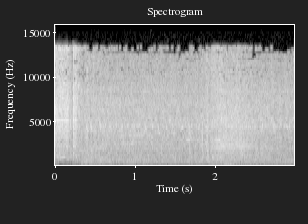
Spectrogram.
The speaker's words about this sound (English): As soon as you put on the engine, within 2 minutes, the hydrogen gets released and creates the energy. In other hydrogen cars, the gas is directly pumped into the car, but here the hydrogen comes from water, making it very safe.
